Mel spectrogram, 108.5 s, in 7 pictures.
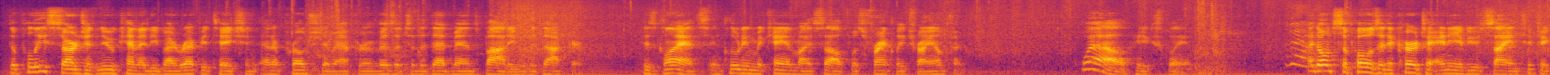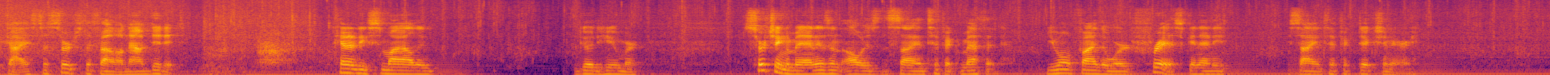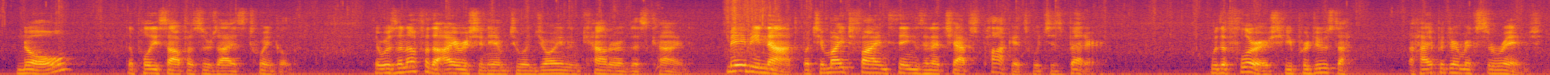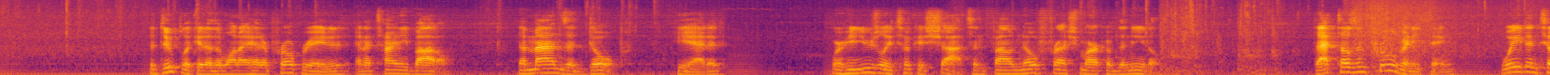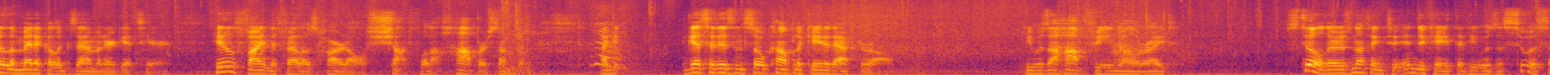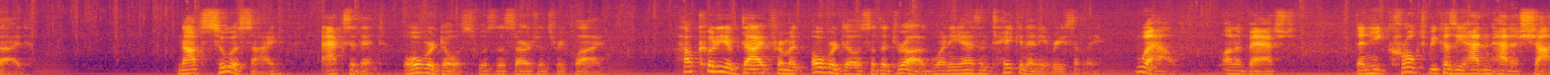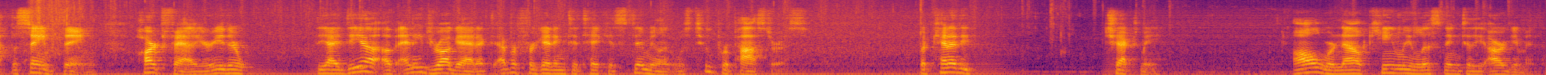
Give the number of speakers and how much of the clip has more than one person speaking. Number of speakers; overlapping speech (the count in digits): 1, no overlap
